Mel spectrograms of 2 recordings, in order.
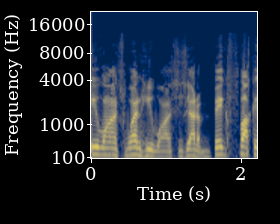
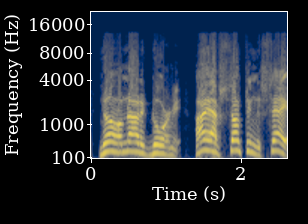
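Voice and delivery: loud, higher-pitched mock belligerence; raised, indignant imitation of an arguer; belligerent retort; 7 semitones higher, 5 dB louder than usual. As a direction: mimic a loudmouth insisting on being heard. Mimics the belligerent man arguing.

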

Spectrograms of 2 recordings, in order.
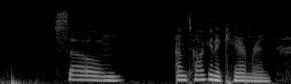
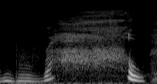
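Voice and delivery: mock scream. Podcaster reliving the rash panic, hammed-up wail. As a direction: play up the freak-out on one stretched word. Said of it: "screaming, crying, throwing up".

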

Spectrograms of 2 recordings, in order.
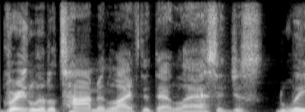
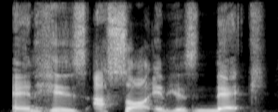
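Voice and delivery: normal talking voice

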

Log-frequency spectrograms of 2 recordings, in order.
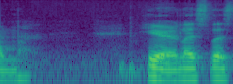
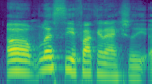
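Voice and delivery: ordinary delivery

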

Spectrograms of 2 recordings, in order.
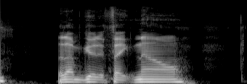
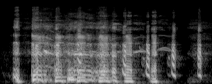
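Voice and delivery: laughing fit; 7 semitones higher than usual. Real, not acted. Breaks up over own joke.

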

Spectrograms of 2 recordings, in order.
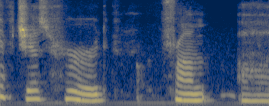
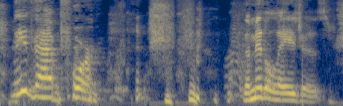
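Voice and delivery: laughing joke, louder; 7 dB louder than usual. Real, not acted. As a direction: burst out laughing mid-sentence.

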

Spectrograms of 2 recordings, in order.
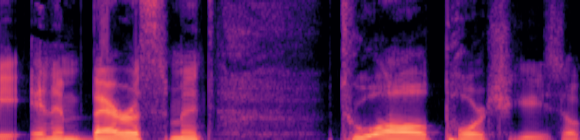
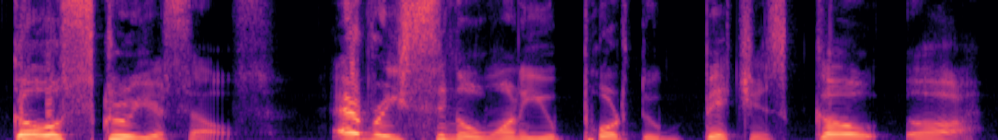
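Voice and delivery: loud, furious tirade at rival club; angry rant; 4 semitones higher, 4 dB louder than usual. Real, not acted. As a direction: let your anger boil over and shout. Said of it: "That's not the way I talk".

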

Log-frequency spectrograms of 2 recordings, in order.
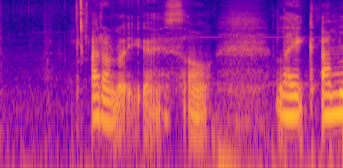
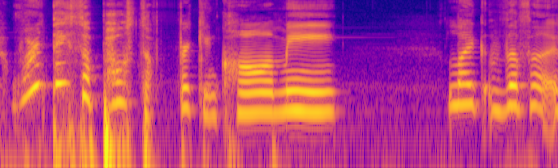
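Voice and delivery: louder, incredulous demand; exasperated complaint; 3 semitones higher, 5 dB louder than usual. Real, not acted. Caller complaining she never got called back, exasperated. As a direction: push it out loud in disbelief.

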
